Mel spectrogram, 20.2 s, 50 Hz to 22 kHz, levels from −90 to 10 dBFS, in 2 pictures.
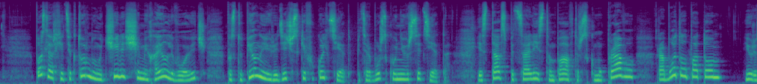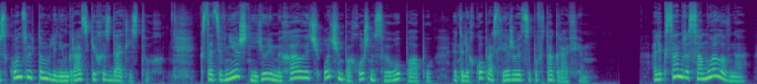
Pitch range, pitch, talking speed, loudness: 190-280 Hz, 225 Hz, 115 wpm, -21 LUFS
